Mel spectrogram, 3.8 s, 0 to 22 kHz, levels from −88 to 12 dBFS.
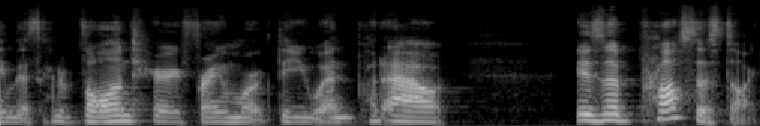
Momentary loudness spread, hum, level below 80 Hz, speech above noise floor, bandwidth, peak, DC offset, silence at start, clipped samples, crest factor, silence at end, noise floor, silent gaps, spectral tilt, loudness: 11 LU; none; -72 dBFS; 44 dB; 17 kHz; -4 dBFS; under 0.1%; 0 s; under 0.1%; 22 dB; 0.05 s; -69 dBFS; none; -5 dB/octave; -24 LUFS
